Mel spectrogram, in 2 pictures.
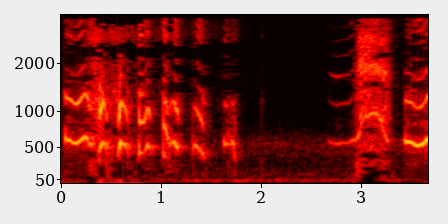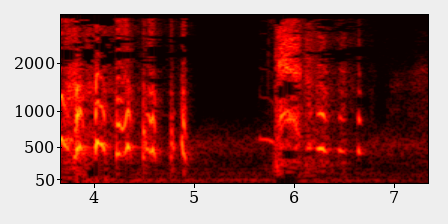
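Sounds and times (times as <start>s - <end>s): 
female audio drama character wailing sobs: 0.0s - 1.9s, 2.7s - 5.0s, 5.7s - 6.8s.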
